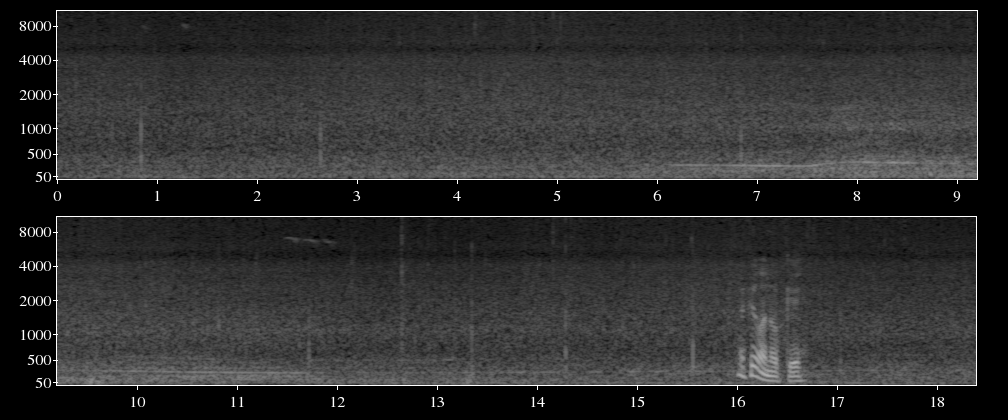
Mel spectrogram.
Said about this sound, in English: This hat's brilliant. Really does keep the rain off your head.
